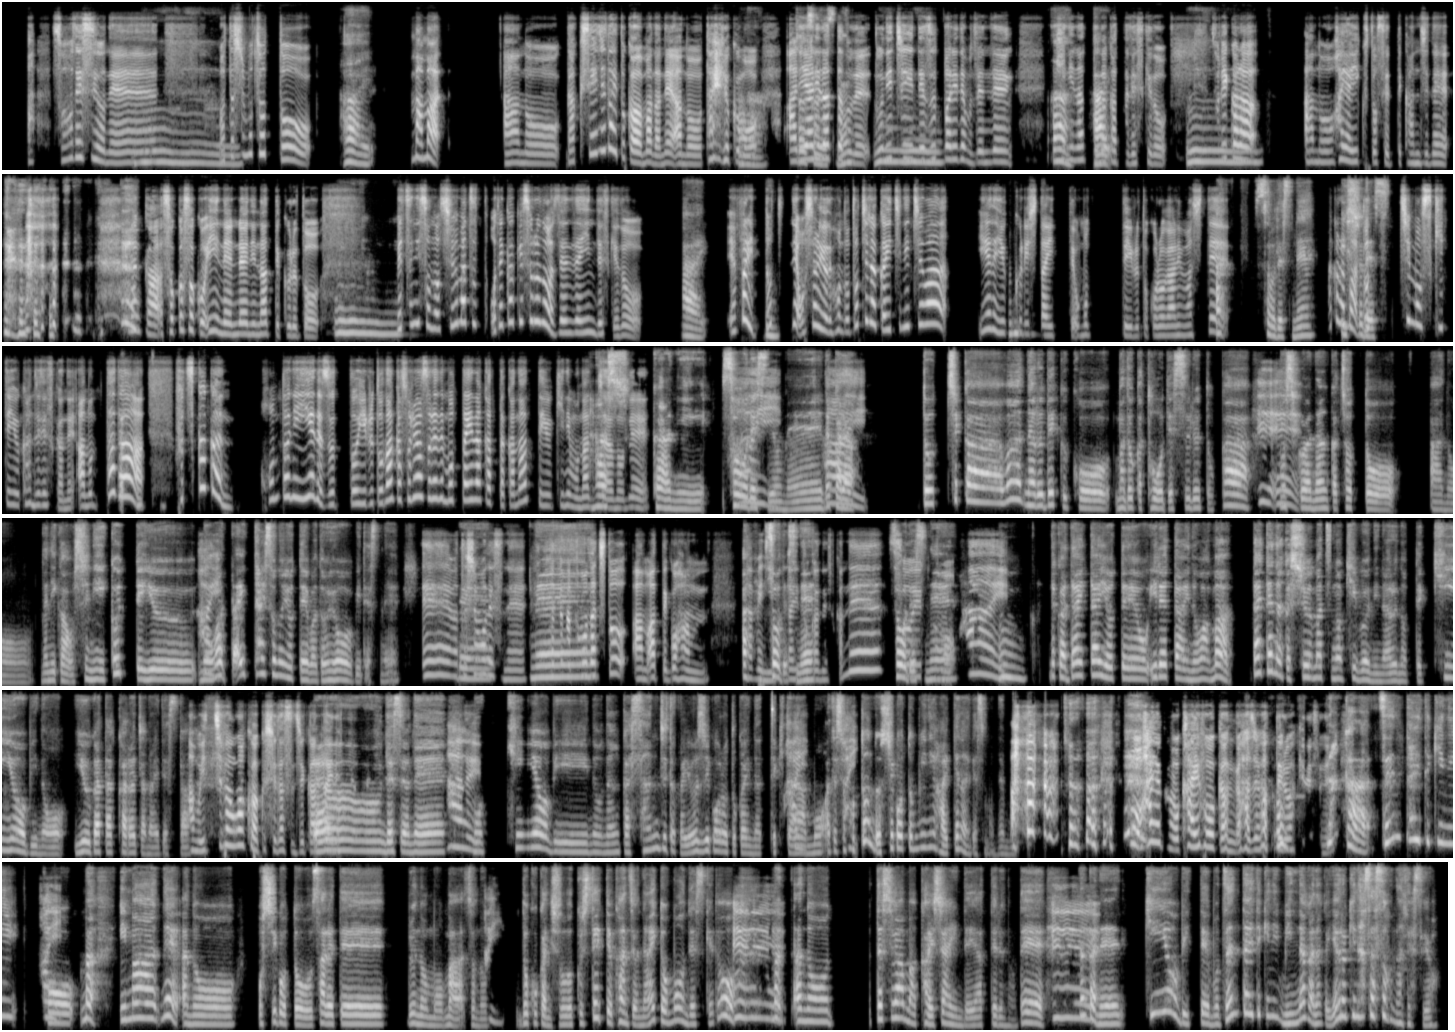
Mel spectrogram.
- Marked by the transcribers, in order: laugh; laugh; unintelligible speech
- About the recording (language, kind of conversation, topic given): Japanese, unstructured, 休日はアクティブに過ごすのとリラックスして過ごすのと、どちらが好きですか？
